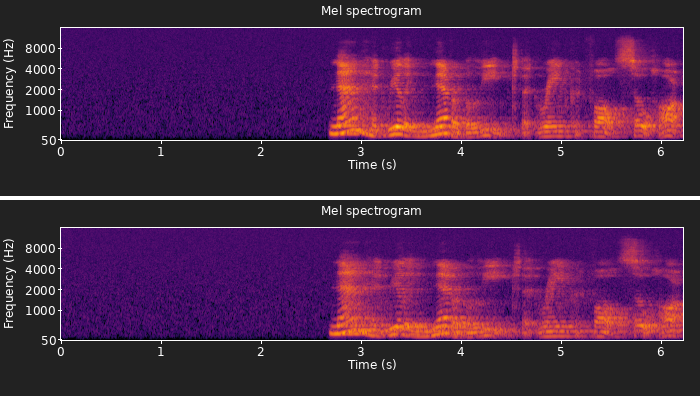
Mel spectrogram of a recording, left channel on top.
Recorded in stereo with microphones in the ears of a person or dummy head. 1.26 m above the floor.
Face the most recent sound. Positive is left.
turn(degrees=80)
